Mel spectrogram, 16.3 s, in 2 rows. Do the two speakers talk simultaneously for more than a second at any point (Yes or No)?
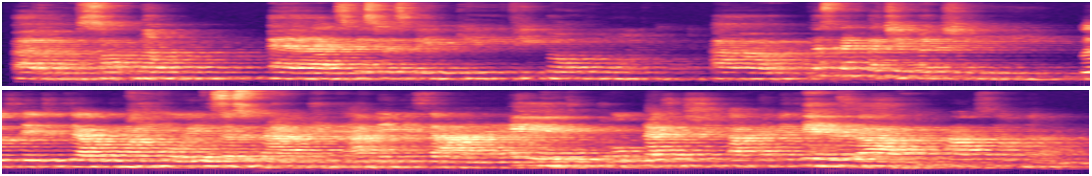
Yes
